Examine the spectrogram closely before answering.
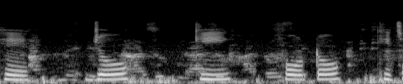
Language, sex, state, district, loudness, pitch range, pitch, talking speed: Hindi, female, Madhya Pradesh, Dhar, -16 LUFS, 220-235 Hz, 230 Hz, 75 wpm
